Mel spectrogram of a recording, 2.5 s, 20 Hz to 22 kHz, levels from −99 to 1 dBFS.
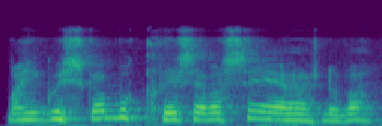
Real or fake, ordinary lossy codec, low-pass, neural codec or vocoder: real; Opus, 24 kbps; 7.2 kHz; none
